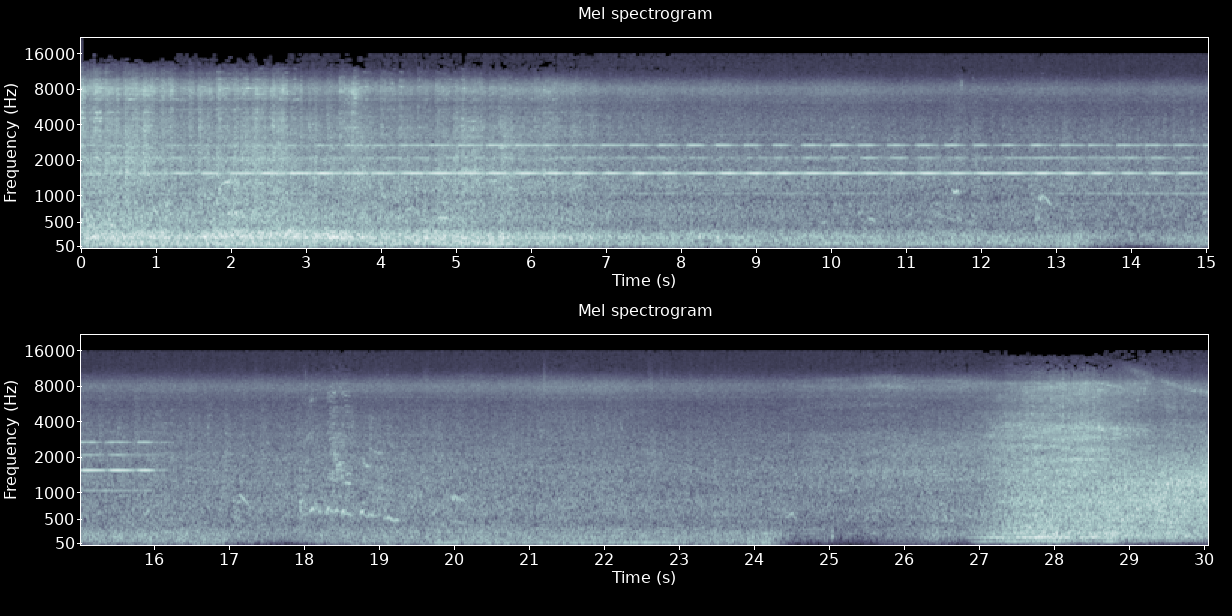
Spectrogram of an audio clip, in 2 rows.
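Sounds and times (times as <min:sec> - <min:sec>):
high-pitched ringing tone: 0:00.0 - 0:16.2
freight train rumble and clatter: 0:00.0 - 0:24.4, 0:25.8 - 0:30.0.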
